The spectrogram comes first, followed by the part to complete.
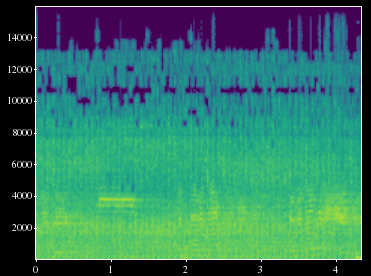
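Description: A crowd of young people clapping and calling out, with a voice over a loudspeaker, all loud and dense.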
